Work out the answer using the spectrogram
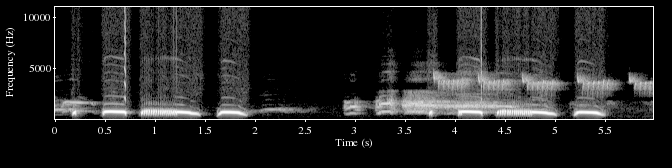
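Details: Spotted dove lure call in the 'thổ đồng' voice, used to provoke rival doves into calling: mellow coo phrases of short notes and a long slurred coo, given twice; a faint higher chirping bird and a brief buzzy noise also heard.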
